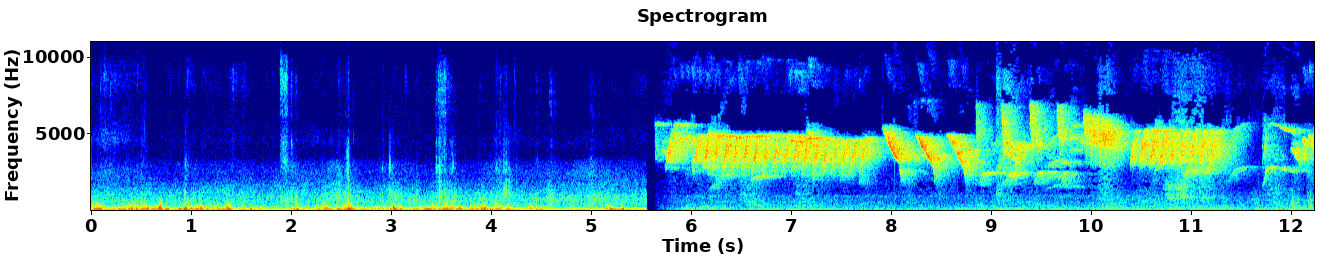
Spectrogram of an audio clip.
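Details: Paired canaries at the start of the breeding season on 16 February, with snow outside: low rumbling noise and handling sounds, then high, rapid rolling trills and chirps for the last six seconds.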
